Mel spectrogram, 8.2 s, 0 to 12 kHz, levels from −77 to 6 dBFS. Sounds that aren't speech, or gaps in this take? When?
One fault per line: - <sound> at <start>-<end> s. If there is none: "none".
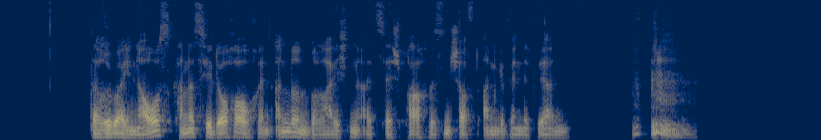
- throat clearing at 6.3-7.0 s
